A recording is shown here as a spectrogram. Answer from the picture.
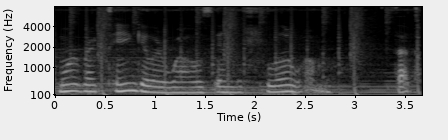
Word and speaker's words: phloem: Then after the tree leaves out, the sapsucker begins making shallower, more rectangular wells in the phloem. That's how you pronounce it.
